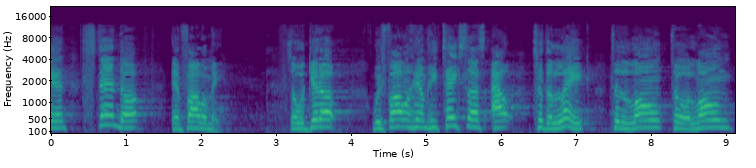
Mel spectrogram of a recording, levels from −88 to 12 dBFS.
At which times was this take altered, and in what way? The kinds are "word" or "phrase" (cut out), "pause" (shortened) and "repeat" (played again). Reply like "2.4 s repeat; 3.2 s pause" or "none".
2.9 s pause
